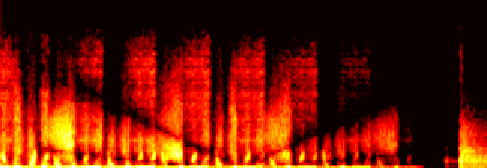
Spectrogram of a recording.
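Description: Techno from a live set: a fast, dense kick-drum beat under a high sweep that falls in pitch. The music cuts out for about half a second, then a sustained chord comes in near the end.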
